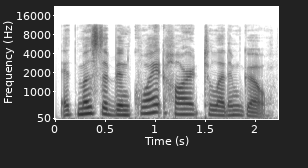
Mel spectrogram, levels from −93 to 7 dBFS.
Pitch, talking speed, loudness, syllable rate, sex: 185 Hz, 270 wpm, -19 LUFS, 5.4 syllables/s, female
